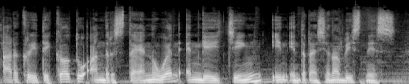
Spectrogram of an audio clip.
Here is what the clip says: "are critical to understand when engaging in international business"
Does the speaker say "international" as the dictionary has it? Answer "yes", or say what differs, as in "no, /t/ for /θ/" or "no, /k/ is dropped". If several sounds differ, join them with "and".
no, /s/ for /ʃ/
